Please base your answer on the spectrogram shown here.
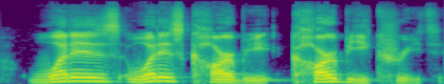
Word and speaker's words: Carbicrete: is what is carby carby crete is that correct pronounced that's correct yeah so it's it's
